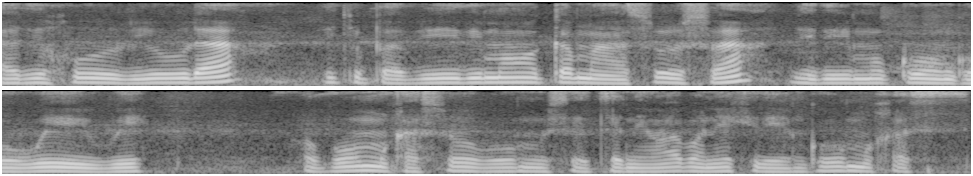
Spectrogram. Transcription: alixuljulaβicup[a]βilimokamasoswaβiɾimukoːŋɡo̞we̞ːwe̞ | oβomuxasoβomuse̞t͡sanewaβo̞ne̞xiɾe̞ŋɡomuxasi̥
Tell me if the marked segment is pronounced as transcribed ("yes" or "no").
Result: yes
